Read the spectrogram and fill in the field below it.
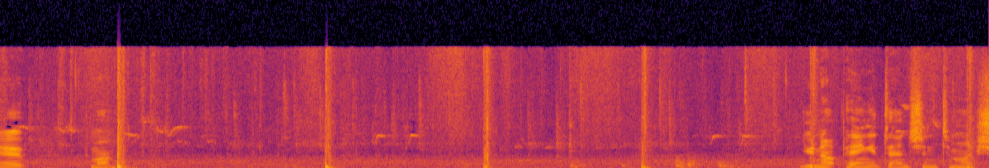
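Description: A lamb bleats close by, over and over.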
